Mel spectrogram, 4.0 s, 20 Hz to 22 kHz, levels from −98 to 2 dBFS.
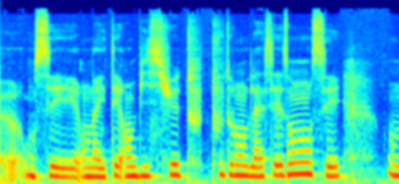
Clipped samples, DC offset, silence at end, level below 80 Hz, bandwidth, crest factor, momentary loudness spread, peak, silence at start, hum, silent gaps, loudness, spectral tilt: under 0.1%; 0.3%; 0 s; -44 dBFS; 18 kHz; 12 dB; 8 LU; -6 dBFS; 0 s; none; none; -17 LUFS; -5.5 dB/octave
